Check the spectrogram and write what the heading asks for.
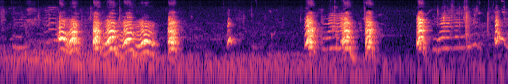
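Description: A dog barking off-camera: a quick string of about half a dozen barks in the first few seconds, then a few more spaced barks later on.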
